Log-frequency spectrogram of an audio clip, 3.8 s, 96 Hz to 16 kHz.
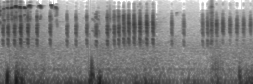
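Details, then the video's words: House wren recorded by trail camera at a bluebird nest box with its stick nest, 10 May 2023: rapid, dry, clicking chatter in uneven bursts with a brief pause, over soft low rumbling. "House Wren"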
